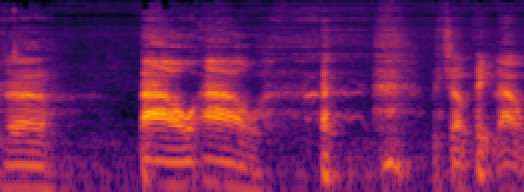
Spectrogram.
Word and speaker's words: Bale: And then Pale does rhyme with Bale.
